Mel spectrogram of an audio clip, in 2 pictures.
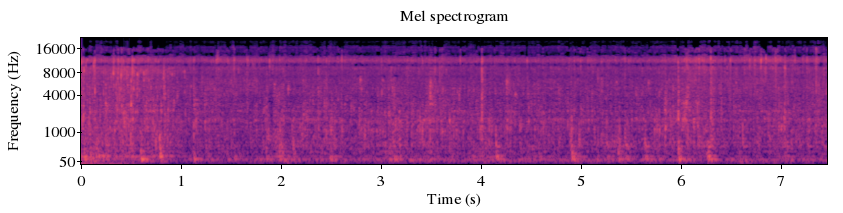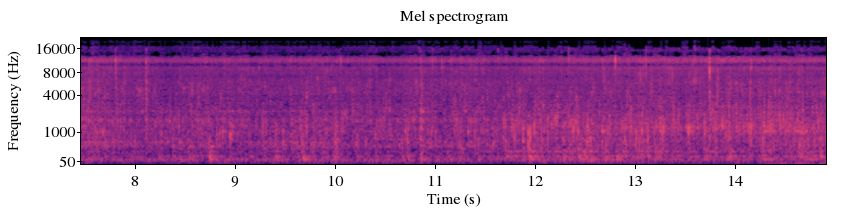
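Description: Chicken pieces fry in hot oil, giving a dense, steady sizzle and bubbling that holds evenly at moderate loudness throughout, with no speech.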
